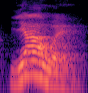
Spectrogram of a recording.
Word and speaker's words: Yahweh: what his name is i am yahweh yahweh that's how you say it the tetragrammaton in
